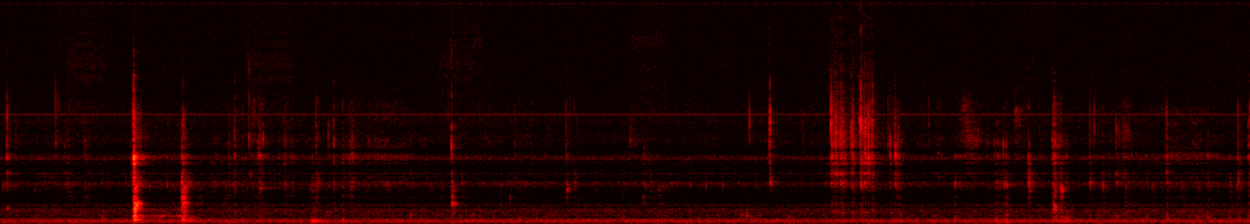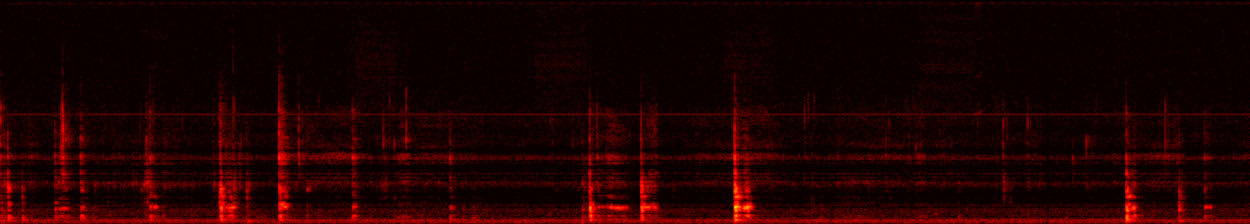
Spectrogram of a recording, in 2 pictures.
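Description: Eating sounds from oatmeal and bacon strips: scattered soft clicks and smacks of chewing, irregular, with a cluster of louder ones around the middle and the loudest about fifteen seconds in, over a faint steady hum.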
